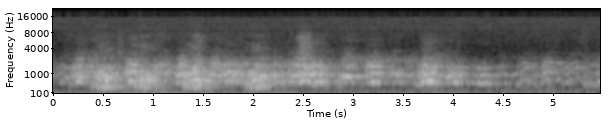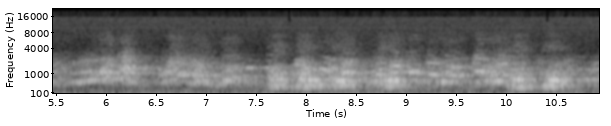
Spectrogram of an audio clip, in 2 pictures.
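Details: Kochi street dogs barking at night in Kabul: dense, overlapping mid-pitched barks in quick irregular bursts throughout, with some louder yipping notes near the end and no pause between volleys.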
